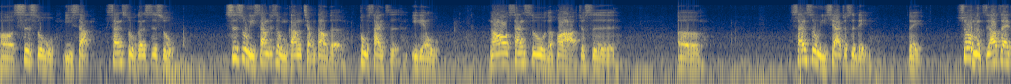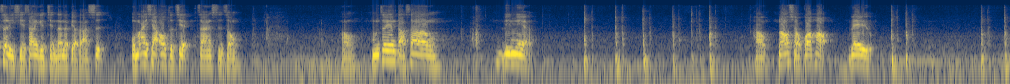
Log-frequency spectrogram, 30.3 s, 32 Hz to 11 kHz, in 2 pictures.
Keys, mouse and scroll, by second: 5.1 click, 7.8 click, 8.5 click, 10.9 click, 12.0 click, 16.7 click, 18.3-23.9 alt+drag, 23.7-26.3 typing, 27.3-30.3 typing.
